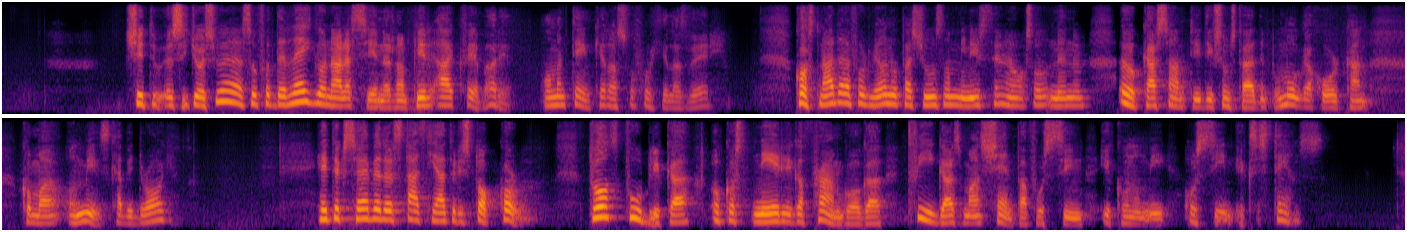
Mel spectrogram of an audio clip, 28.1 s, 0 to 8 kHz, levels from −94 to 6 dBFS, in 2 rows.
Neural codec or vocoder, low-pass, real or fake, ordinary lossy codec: codec, 16 kHz, 0.5 kbps, X-Codec, WavLM features, trained on Multilingual LibriSpeech; 7.2 kHz; fake; none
